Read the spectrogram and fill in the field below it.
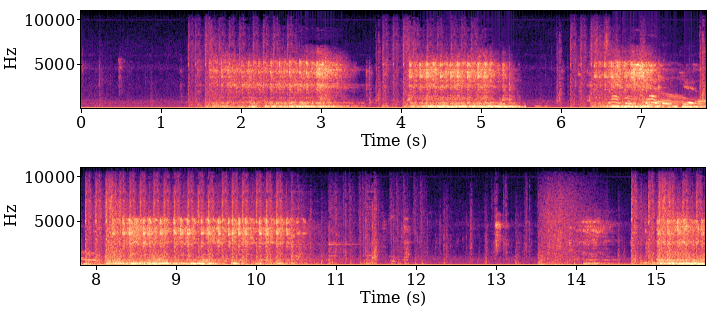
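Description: Keys on a keyboard click rapidly.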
